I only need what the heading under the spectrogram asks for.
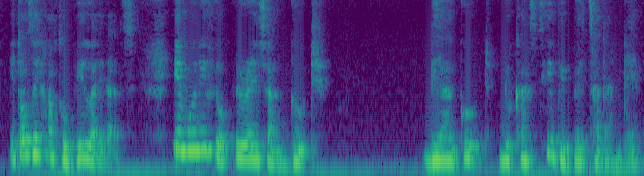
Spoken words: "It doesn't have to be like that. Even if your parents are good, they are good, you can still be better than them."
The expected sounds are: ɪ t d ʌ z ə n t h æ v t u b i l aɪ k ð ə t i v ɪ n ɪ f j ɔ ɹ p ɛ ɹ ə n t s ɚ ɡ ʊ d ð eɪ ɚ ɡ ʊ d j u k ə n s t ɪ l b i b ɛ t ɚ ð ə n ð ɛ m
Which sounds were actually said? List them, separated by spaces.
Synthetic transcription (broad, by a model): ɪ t d ʌ z ə n t h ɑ f t u b i l aɪ k ð ə t i v ɪ n ɪ f j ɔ p ɛ ɹ ə n t s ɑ ɡ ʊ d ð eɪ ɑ ɡ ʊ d j u k ə n s t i l b i b ɛ t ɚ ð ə n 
